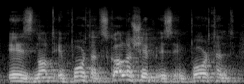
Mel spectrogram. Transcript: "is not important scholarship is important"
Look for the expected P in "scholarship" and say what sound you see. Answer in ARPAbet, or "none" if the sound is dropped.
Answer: P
